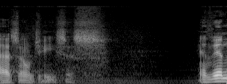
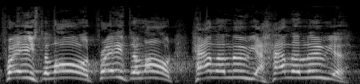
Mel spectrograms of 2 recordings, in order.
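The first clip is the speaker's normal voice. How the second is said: very high, loud tongue-tied rejoicing; exultant high-pitched mock praise shout; Uncle Buddy Robinson; 4 dB louder than usual. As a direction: imitate an overjoyed preacher jumping up, pitch sky-high. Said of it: "old Uncle Buddy jumped up and said".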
